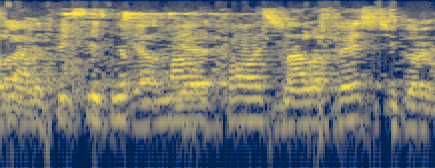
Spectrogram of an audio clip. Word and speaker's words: Maleface: Maleface.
